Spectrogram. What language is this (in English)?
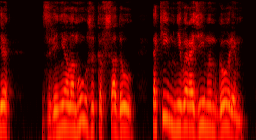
Russian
